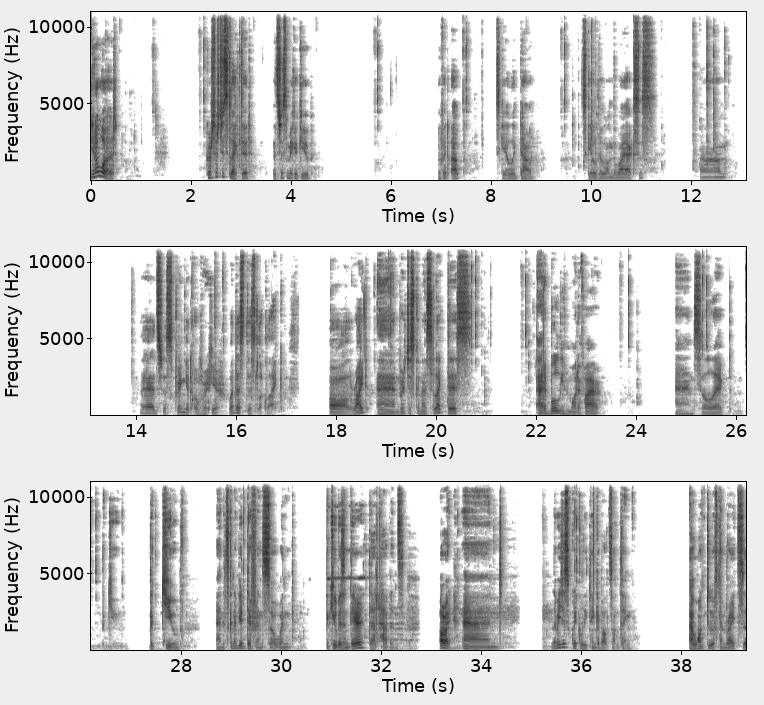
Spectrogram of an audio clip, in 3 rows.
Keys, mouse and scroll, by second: 0.6 Tab, 1.0 click, 1.7 shift+s, 2.4-7.5 middle drag, 2.7 shift+a, 6.3 g, 7.5 click, 7.8 s, 9.4 click, 9.6 s, 10.9 click, 11.6-14.7 shift+middle drag, 12.1 g, 14.7 click, 14.9-19.0 shift+middle drag, 15.5 KP_0, 16.1 scroll down 2, 16.4-17.0 scroll up 1, 17.4-17.8 scroll down 1, 19.0 click, 19.2 scroll up 1, 19.7 shift+middle click, 20.6 click, 21.0 shift+middle click, 21.6-25.4 drag, 26.5-29.2 middle drag, 29.2 click, 29.6 h, 31.5 ctrl+z, 32.2 scroll down 1, 32.7-35.8 middle drag, 34.5-34.9 scroll down 2, 34.9-35.8 scroll up 2, 35.8 click, 36.6-39.3 middle drag.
